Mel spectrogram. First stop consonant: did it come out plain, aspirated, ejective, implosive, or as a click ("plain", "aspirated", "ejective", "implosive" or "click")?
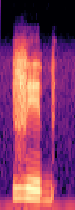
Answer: plain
